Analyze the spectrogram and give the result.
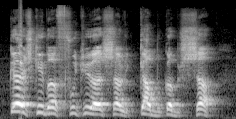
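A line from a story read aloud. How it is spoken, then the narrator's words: Exclaimed. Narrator (French): s'écria le Breton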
